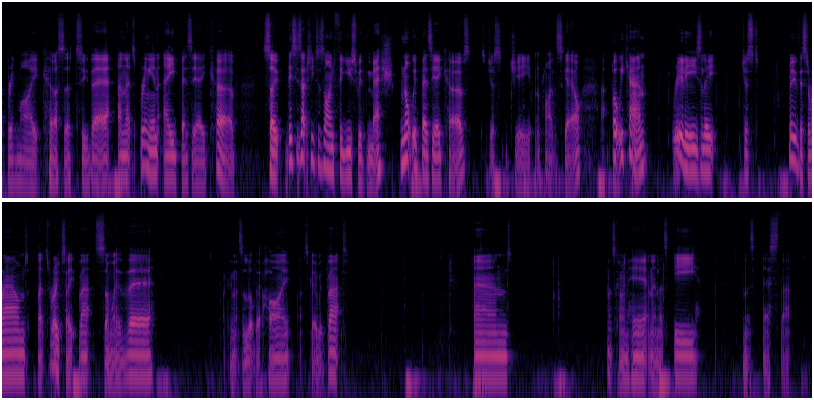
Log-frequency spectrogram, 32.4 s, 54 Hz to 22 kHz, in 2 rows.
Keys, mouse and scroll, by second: 2.2 shift+a, 5.7 middle click, 6.3-7.2 scroll up 1, 8.2 s, 9.8 g, 10.6 ctrl+a, 11.4 middle click, 11.9 Tab, 13.1 middle click, 13.6 scroll down 1, 13.9 middle click, 14.5 shift+middle click, 15.0 middle click, 15.5 g, 17.6 r, 18.7 middle click, 19.3 r, 20.5 middle click, 21.2 g, 23.2 middle click, 24.2 r, 25.2 double click, 25.6 r, 27.2 g, 29.3 e, 31.0 s.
